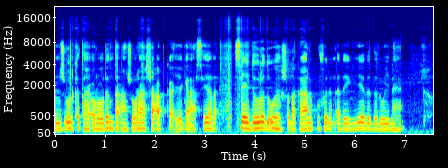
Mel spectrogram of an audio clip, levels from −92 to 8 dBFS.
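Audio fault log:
6.46–7.35 s, Bluetooth SBC bit pool drop: just after "dhaqaale ku filan adeegyada" the link appears to have congested, and the sending device cut the SBC bit pool to keep the stream alive. The sound fits a fall from about 31 to 16, near 110 kbps. With so few bits the upper sub-bands are starved and the rest are quantised coarsely, so the speech turns dull and a gritty noise rises for just under a second.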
